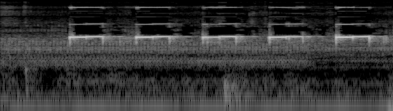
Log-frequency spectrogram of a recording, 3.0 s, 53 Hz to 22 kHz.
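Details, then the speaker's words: Five regular high-pitched beeps, about two per second, over room hum: an oxygen monitor's low-oxygen alarm reading 18.9% (down from 20.8%) when a sock is worn over the nose and mouth as a mask. "can see right away that this is gonna go on I'm not getting the required oxygen that I'm supposed to get right now this is showing 18.9%"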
